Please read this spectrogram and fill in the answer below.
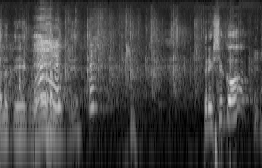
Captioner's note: applause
